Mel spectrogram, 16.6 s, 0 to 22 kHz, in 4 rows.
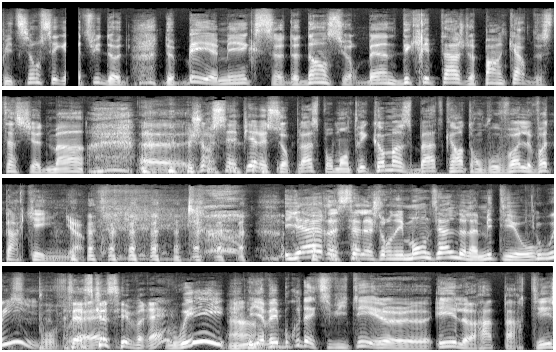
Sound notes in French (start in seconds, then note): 8.7 rires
